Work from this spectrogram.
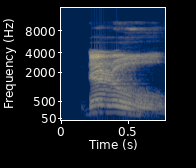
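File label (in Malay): "deru", Malay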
